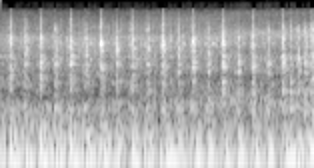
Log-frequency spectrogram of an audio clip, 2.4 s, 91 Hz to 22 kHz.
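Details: 1958 Plymouth V8 after full build, idling briefly with radiator but no cooling fan, kept short to avoid overheating; even, steady idle with regular, well-spaced exhaust pulses and no knocks or misses; normal idle.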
